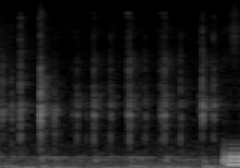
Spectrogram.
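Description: Computer keyboard keys being pressed: a scattered run of light, quick keystroke clicks.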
